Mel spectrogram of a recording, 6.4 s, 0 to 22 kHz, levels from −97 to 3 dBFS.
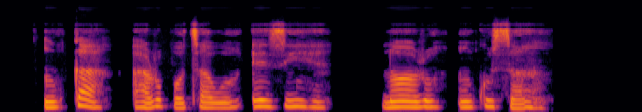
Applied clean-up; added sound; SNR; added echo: none; none; none; none.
